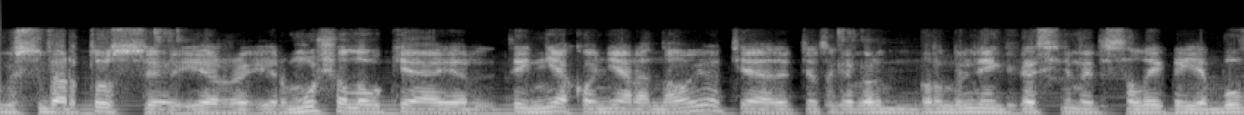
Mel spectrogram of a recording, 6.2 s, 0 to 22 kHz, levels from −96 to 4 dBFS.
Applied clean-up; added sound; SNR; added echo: neural mask model RNNoise.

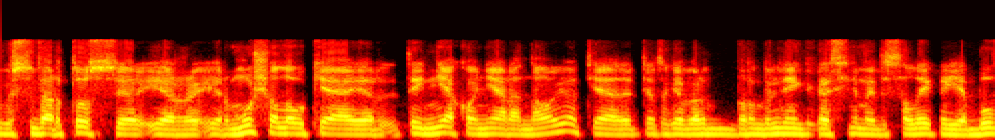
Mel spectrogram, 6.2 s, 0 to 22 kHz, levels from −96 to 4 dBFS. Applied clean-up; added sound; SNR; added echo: none; none; none; none.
